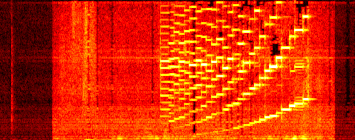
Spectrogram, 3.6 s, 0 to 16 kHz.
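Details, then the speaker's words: Agilent 1253B NiMH-battery multimeter with a dim, failing OLED display: a short rising run of beeps over about three seconds, its normal power-on startup tune. "Yep. Nice little tune on startup."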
